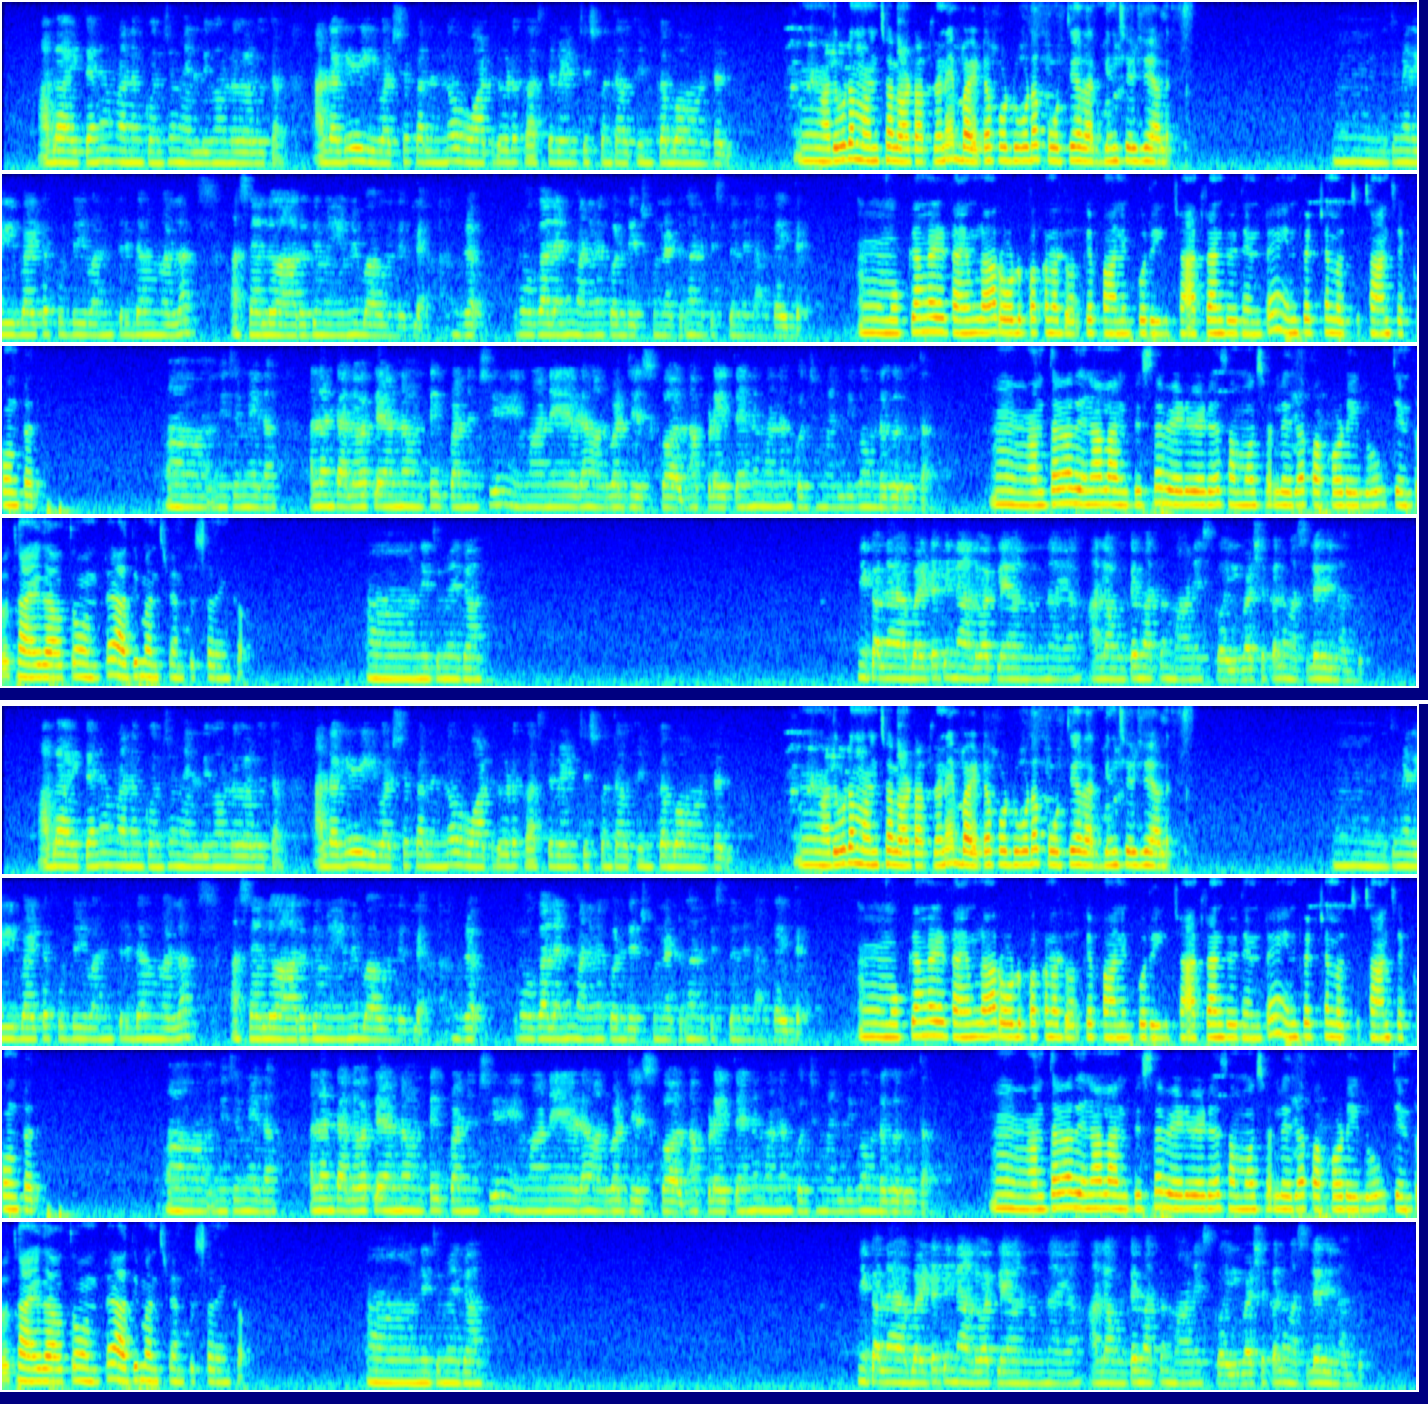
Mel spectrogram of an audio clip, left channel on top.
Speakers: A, on the right; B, in the centre.
A: అలా అయితేనే మనం కొంచెం హెల్దీ గా ఉండగలుగుతాం అలాగే ఈ వర్షాకాలంలో వాటర్ గూడా కాస్త వేడి చేసుకొని తాగితే ఇంకా బావుంటది
B: ఊ అది కూడా మంచి అలవాట అట్లనే బయట ఫుడ్డు గూడా పూర్తిగా తగ్గించే చెయ్యాలి
A: ఊ నిజమేరీ ఈ బయట ఫుడ్ ఇవం తిరడం వల్ల అసలు ఆరోగ్యం ఏమీ బాగుండట్లే రోగాలని మనమే కొని తెచ్చుకున్నట్టుగా అనిపిస్తుంది నాకైతే
B: ఉమ్ ముఖ్యంగా ఈ టైంలా రో డ్డు పక్కన దొరికే పానీపూరి చాట్లాంటివి తింటే ఇన్ఫెక్షన్ వచ్చే ఛాన్స్ ఎక్కువ ఉంటది
A: ఆ నిజమేరా అలాంటి అలవాట్లు ఏమన్నా ఉంటే ఇప్పటి నుంచి మానేయడం అలవాటు జేసుకోవాలి అప్పుడైతేనే మనం మనం కొంచెం హెల్దీగా ఉండగలుగుతాం
B: ఉమ్ అంతగా తినాల అనిపిస్తే వేడి వేడిగా సమోసలు లేదా పకోడీలు తింటూ చాయ్ తాగుతూ ఉంటా అది మంచిగా అనిపిస్తది ఇంకా
A: ఆ నిజమేరా నీకు అలా బయట తినే అలవాట్లు ఏవన్నా ఉన్నాయా అలా ఉంటే మాత్రం మానేసుకో అక్క ఈ వర్షకాలం అసలే తినొద్దు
